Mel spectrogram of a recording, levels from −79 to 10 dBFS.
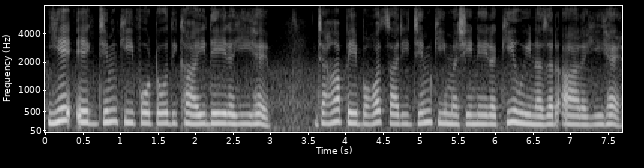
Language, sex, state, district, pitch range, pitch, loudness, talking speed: Hindi, female, Rajasthan, Jaipur, 210-235 Hz, 220 Hz, -13 LUFS, 170 wpm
